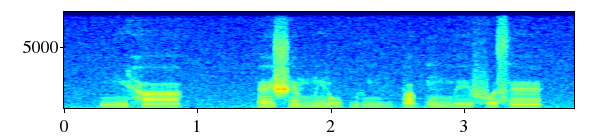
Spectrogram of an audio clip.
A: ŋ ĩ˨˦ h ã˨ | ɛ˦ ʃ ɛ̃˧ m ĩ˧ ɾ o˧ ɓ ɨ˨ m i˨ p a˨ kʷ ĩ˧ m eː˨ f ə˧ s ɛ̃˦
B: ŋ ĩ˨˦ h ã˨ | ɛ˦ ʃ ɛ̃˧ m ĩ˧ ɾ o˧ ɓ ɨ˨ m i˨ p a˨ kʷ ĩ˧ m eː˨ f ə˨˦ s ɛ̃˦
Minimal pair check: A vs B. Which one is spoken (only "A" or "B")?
A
